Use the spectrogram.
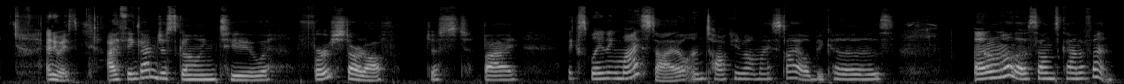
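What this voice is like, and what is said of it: Tired, slightly raspy hoarse voice. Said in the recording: “my voice is so tired. So, sounds a little raspy, a little hoarse.”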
